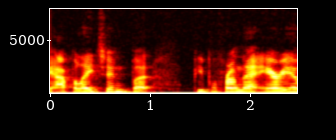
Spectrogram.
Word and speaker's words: Appalachian: And that, you know, people that are not from the South will tend to pronounce it Appalachian, which I think I did. And he corrected me and said that it's pronounced Appalachian.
